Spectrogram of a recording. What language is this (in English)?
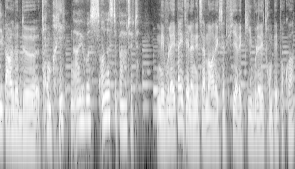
Persian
